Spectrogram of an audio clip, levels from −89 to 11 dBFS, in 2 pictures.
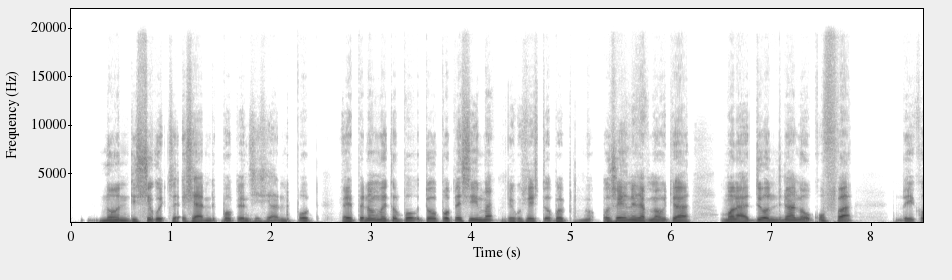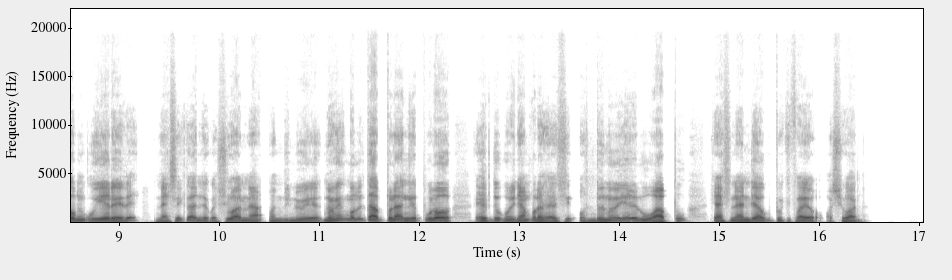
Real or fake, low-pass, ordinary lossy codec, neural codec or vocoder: fake; 19.8 kHz; none; codec, 44.1 kHz, 2.6 kbps, DAC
